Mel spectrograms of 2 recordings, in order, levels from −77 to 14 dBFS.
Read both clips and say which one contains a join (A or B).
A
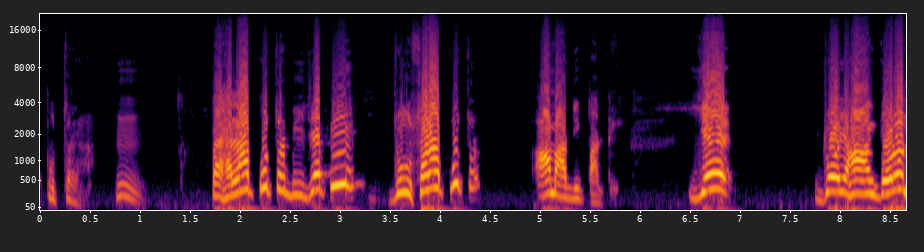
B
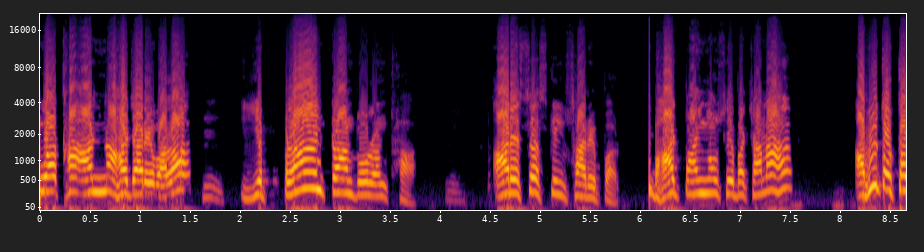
B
